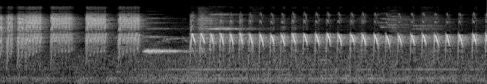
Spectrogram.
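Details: Grey-cheeked bulbul, cucak jenggot, in a training recording: several coarse, loud rasping 'besetan' bursts and a short flat whistle, then a quick, dense series of sharp repeated notes for three seconds.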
